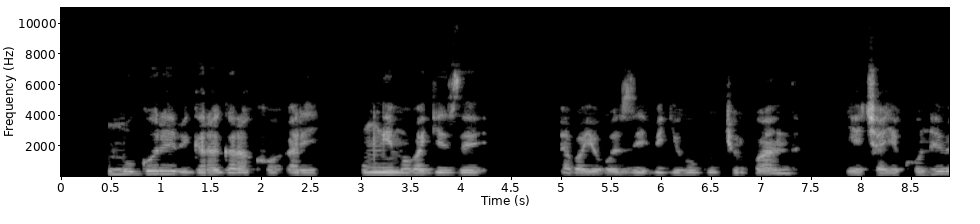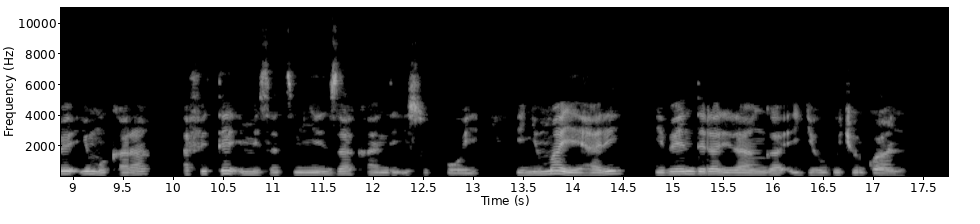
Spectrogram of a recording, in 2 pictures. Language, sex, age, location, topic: Kinyarwanda, male, 50+, Kigali, government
